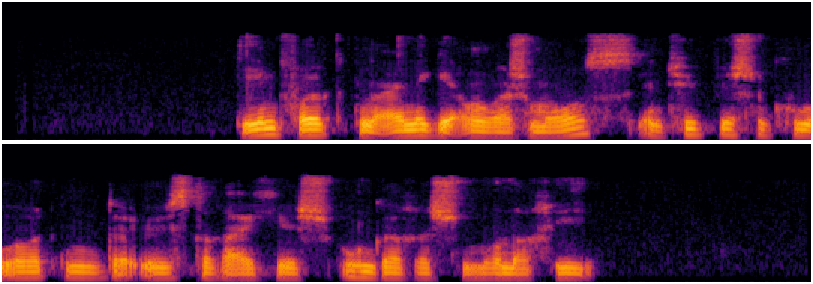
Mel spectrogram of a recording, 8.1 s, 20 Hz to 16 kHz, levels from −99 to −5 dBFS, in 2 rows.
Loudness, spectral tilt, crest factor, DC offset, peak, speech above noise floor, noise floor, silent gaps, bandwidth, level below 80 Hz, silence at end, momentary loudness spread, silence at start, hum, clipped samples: -29 LUFS; -5.5 dB/octave; 20 dB; under 0.1%; -10 dBFS; 52 dB; -81 dBFS; none; 7.6 kHz; -76 dBFS; 1.1 s; 8 LU; 1.2 s; none; under 0.1%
